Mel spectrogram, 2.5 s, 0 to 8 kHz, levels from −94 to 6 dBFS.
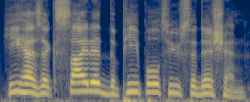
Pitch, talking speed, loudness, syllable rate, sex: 175 Hz, 165 wpm, -16 LUFS, 5.0 syllables/s, male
